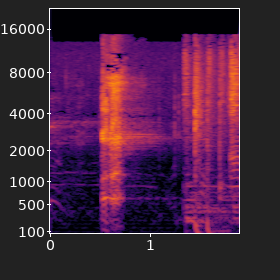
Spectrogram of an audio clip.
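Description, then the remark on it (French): A short, harsh throaty burst, then a louder, deep croaking burp from a man that drops in pitch, fairly loud, with faint background noise and no talking. “L'homme qui rote. À la slash. Plus fort.”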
